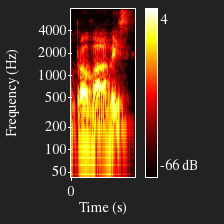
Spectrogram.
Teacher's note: na palavra prováveis nós temos a penúltima sílaba tônica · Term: paroxítona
